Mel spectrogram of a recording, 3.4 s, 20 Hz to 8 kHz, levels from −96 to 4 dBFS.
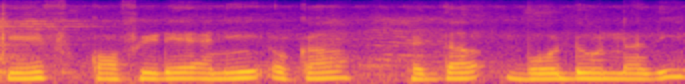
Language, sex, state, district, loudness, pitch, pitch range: Telugu, male, Telangana, Hyderabad, -14 LUFS, 160 Hz, 150-165 Hz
